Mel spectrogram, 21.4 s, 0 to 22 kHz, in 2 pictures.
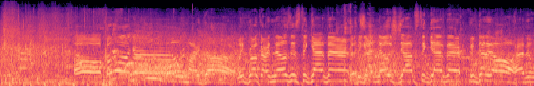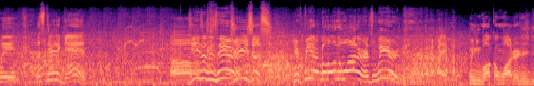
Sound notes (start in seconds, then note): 0.1 upbeat music; 12.7 people cheering; 18.4 audience laughing; 18.6 laughing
